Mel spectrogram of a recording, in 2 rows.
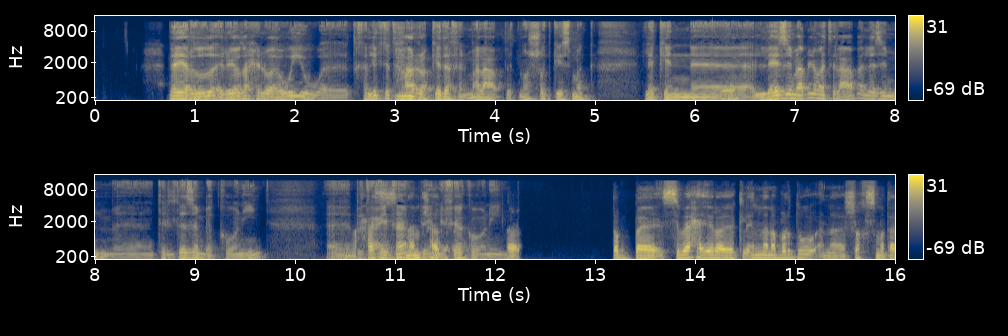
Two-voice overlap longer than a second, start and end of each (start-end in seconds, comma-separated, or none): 10.5-11.7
